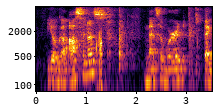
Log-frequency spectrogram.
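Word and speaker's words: आसन: But asana, it's really asana. You're gonna see why it's asana.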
